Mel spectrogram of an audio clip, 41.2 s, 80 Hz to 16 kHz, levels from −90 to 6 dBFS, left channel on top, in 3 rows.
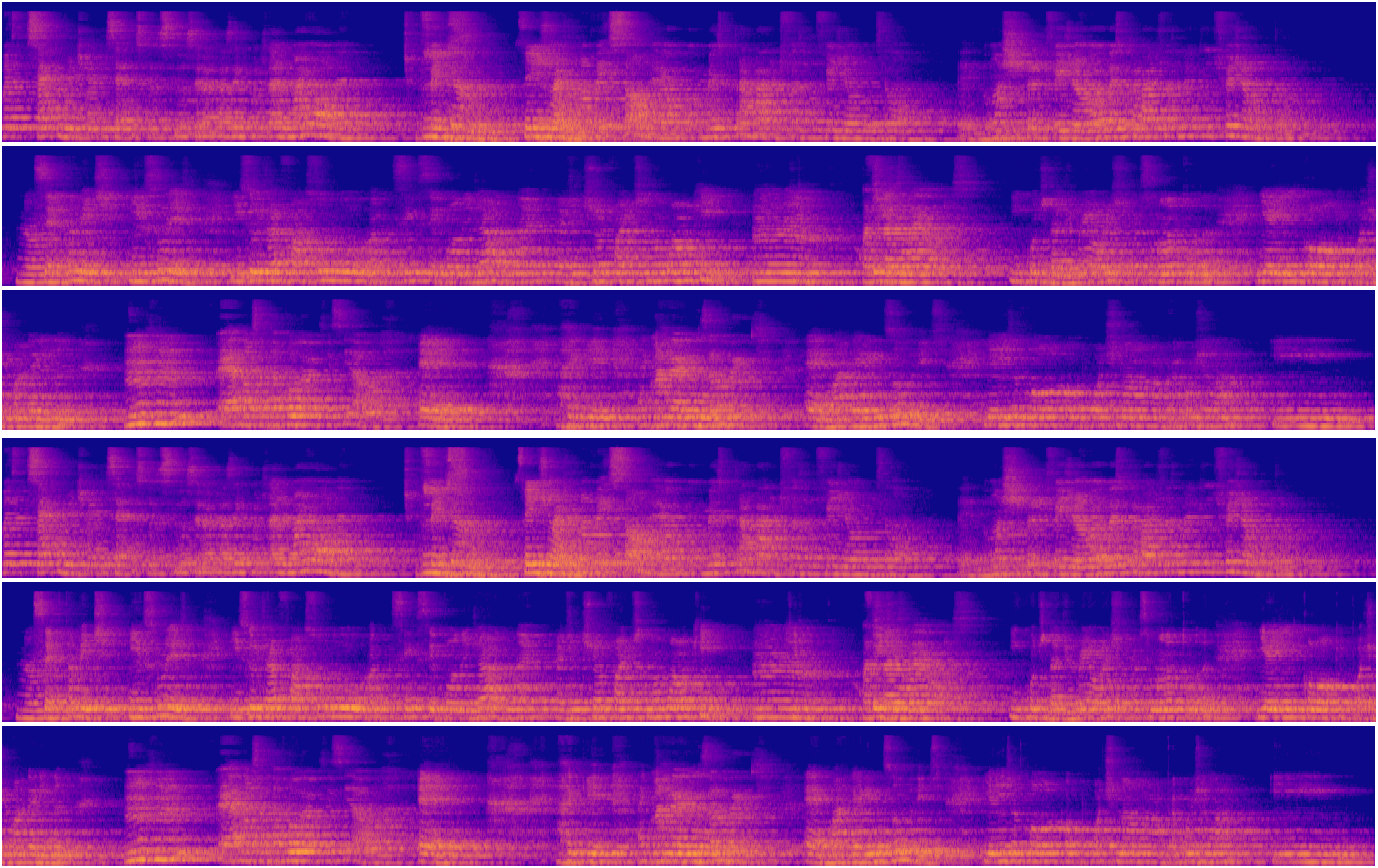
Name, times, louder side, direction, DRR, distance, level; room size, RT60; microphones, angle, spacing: voice 1, 0.0-3.6 4.0-5.0 5.3-9.1 9.6-13.0 13.9-14.3 15.3-15.4 21.2-22.0 22.3-23.4 28.7-31.5 32.5-32.7 34.0-35.4, left 1 dB, 5° left, -5 dB, 0.6 m, -30 dB
voice 2, 4.2-4.8 5.2-5.8 14.2-20.9 22.2-22.8 23.8-28.4 30.3-30.5 31.6-32.0 32.3-34.7 35.5-39.8 40.2-41.0, right 2 dB, 50° right, -2 dB, 1.0 m, -27 dB
6.1 x 4.0 x 4.1 m, 2.4 s
head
